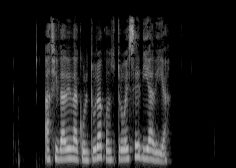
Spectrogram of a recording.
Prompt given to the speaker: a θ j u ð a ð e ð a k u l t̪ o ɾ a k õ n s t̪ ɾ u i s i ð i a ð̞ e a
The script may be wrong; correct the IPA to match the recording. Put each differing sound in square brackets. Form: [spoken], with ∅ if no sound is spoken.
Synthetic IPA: a θ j u ð a ð e ð a k u l t̪ [u] ɾ a k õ n s t̪ ɾ u [e] s [e] ð i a ð̞ [i] a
